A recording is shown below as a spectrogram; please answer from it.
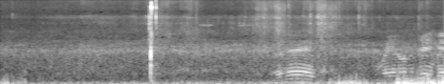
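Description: A golf bunker shot: the club strikes the sand and ball once, a single sharp hit about one and a half seconds in.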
